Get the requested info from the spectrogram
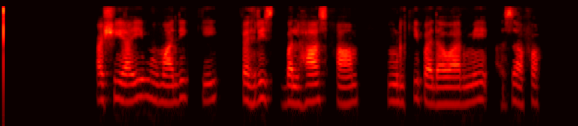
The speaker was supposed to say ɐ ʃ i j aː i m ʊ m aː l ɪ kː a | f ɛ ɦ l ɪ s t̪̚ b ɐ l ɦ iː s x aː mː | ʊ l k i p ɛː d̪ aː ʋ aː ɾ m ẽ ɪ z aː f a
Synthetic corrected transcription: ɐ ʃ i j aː i m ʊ m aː l ɪ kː i | f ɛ ɦ ɾ ɪ s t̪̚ b ɐ l ɦ aː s x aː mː | ʊ l k i p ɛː d̪ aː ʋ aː ɾ m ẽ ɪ z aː f a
